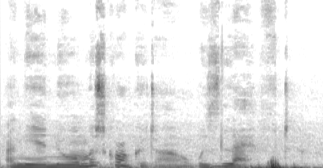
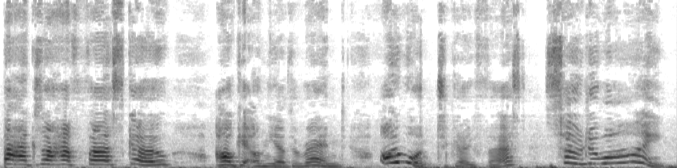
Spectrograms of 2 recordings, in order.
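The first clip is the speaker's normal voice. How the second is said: put-on loud, eager children clamouring; children fight over the new seesaw, shouting; excited shouting; 9 semitones higher, 11 dB louder than usual. A narrator's reading. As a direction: jostle to be first, shouting over each other. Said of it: "shouting with excitement".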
